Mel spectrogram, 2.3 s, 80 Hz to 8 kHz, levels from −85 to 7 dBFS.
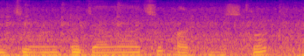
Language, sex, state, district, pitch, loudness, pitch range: Bengali, male, Tripura, West Tripura, 145 Hz, -15 LUFS, 145-150 Hz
